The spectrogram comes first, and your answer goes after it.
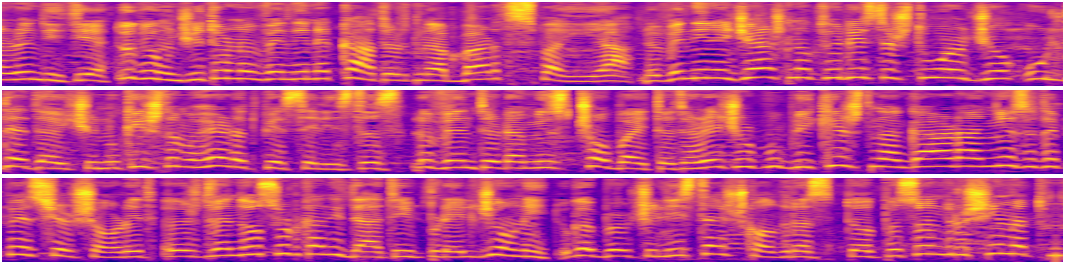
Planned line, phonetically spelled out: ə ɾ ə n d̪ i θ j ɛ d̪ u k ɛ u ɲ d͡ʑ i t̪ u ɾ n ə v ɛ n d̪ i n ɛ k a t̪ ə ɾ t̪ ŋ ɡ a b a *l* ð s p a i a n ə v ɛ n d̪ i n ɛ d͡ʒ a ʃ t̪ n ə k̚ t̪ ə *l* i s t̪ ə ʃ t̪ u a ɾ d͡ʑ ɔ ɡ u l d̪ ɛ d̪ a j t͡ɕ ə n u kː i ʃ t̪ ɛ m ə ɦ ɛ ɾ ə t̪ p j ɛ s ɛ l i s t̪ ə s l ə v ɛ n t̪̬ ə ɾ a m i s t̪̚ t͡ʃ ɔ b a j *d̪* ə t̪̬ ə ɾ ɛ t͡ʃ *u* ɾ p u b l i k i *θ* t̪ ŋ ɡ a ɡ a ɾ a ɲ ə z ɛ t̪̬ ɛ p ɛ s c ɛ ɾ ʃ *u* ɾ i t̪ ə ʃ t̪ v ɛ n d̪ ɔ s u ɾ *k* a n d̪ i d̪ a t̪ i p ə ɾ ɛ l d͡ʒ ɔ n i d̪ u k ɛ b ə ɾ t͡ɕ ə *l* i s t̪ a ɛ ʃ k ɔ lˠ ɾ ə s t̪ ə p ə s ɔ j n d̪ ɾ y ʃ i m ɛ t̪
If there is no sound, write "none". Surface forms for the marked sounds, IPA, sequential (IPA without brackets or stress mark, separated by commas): ɾ, l, t̪, u, ʃ, ɔ, k, l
